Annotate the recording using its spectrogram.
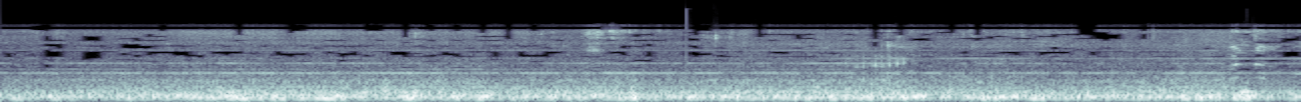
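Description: Loud steady rumble inside an airliner cabin during landing: jet engine and airflow noise, with a faint steady whine above it.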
